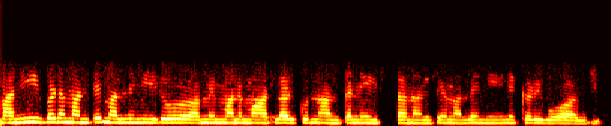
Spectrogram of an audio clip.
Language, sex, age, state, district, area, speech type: Telugu, female, 18-30, Telangana, Mahabubabad, rural, conversation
